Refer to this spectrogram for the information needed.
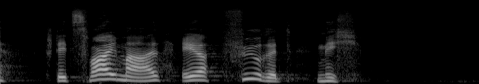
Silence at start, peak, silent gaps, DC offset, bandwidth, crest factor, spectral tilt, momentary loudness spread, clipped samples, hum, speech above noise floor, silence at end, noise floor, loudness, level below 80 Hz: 0 s; -8 dBFS; none; under 0.1%; 16 kHz; 22 dB; -5.5 dB/octave; 15 LU; under 0.1%; none; 47 dB; 1.25 s; -75 dBFS; -29 LUFS; -80 dBFS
